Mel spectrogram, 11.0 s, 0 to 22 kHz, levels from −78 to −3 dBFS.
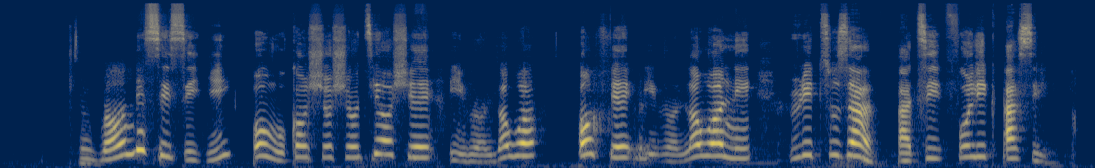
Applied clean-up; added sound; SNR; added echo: neural mask model DeepFilterNet 3.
